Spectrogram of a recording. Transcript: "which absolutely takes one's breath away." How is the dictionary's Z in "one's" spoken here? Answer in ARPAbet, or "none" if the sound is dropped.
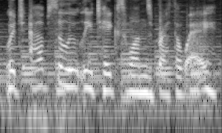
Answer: Z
